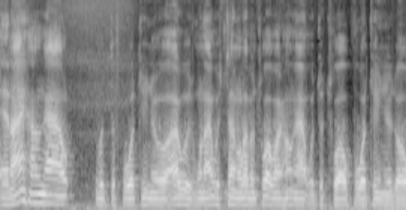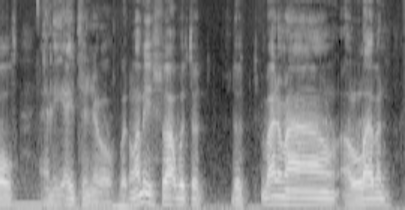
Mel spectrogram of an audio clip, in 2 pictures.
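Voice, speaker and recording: A man with a Bronx accent speaks at a moderate pace. His pitch is fairly low, with ordinary pitch variation. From New York, the Bronx. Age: 80s+. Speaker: former cab driver and storyteller. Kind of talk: tv interview. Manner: animated.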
